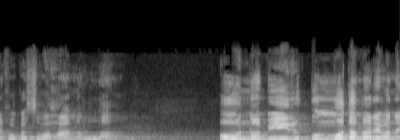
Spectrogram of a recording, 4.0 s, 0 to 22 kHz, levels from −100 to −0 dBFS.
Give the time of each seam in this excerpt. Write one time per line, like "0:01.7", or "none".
none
